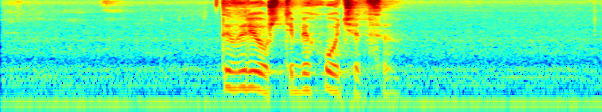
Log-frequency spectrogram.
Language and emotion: Russian, neutral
